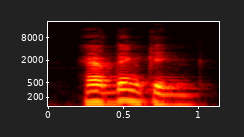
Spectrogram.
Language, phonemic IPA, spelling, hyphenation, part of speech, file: Dutch, /ˌɦɛrˈdɛŋ.kɪŋ/, herdenking, her‧den‧king, noun, Nl-herdenking.ogg
- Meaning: commemoration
